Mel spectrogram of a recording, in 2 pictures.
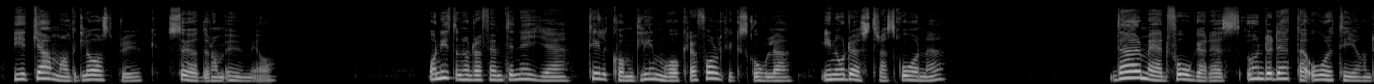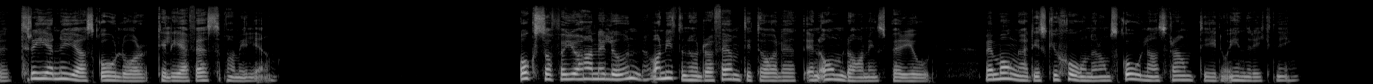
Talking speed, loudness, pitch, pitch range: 90 wpm, -29 LUFS, 190 Hz, 175-235 Hz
